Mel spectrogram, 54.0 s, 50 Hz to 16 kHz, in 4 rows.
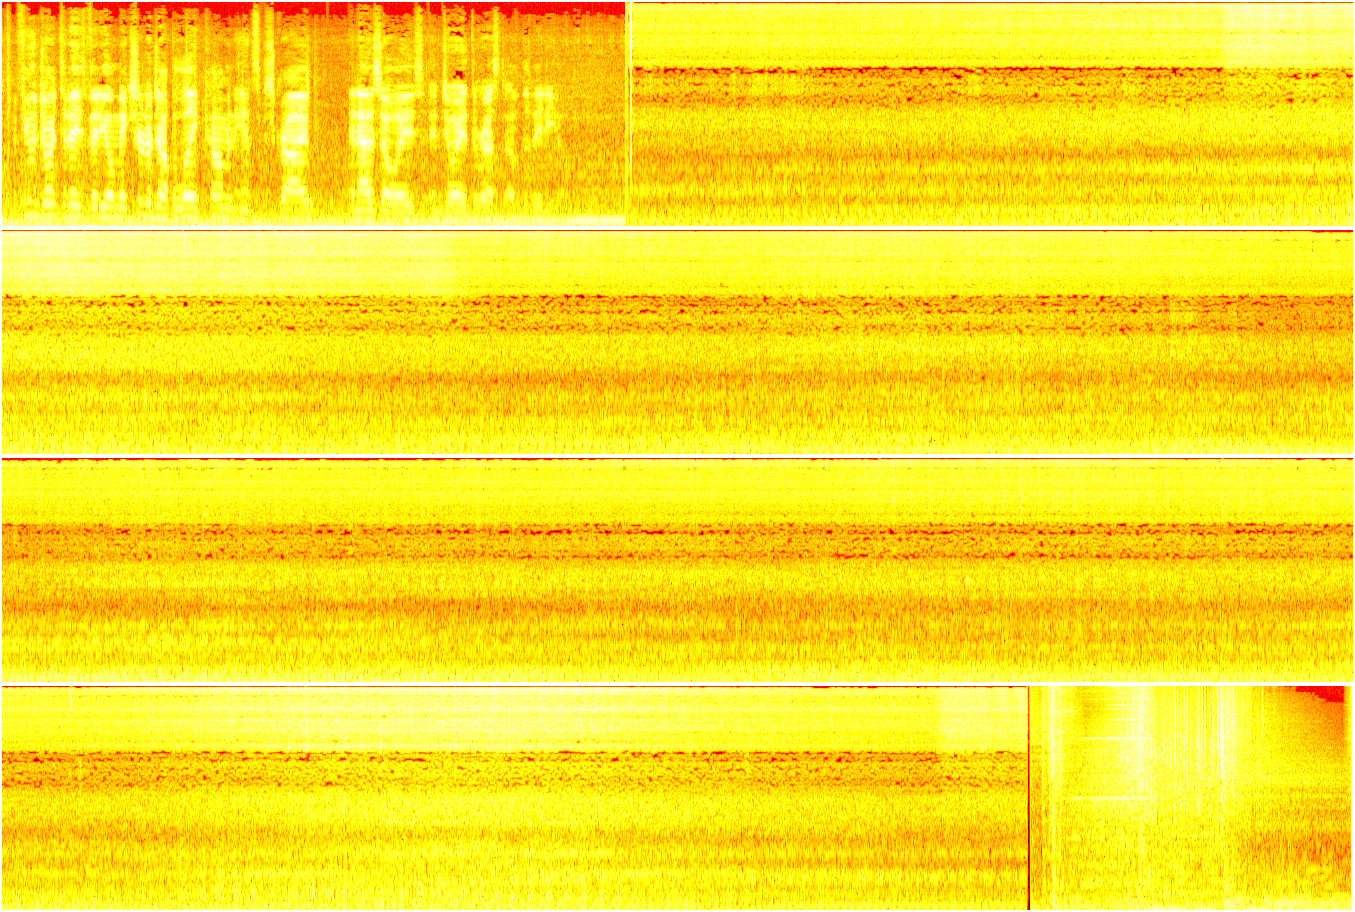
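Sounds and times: car engine idling: 0.0s - 50.9s
hiss: 9.5s - 20.1s, 49.6s - 50.8s.

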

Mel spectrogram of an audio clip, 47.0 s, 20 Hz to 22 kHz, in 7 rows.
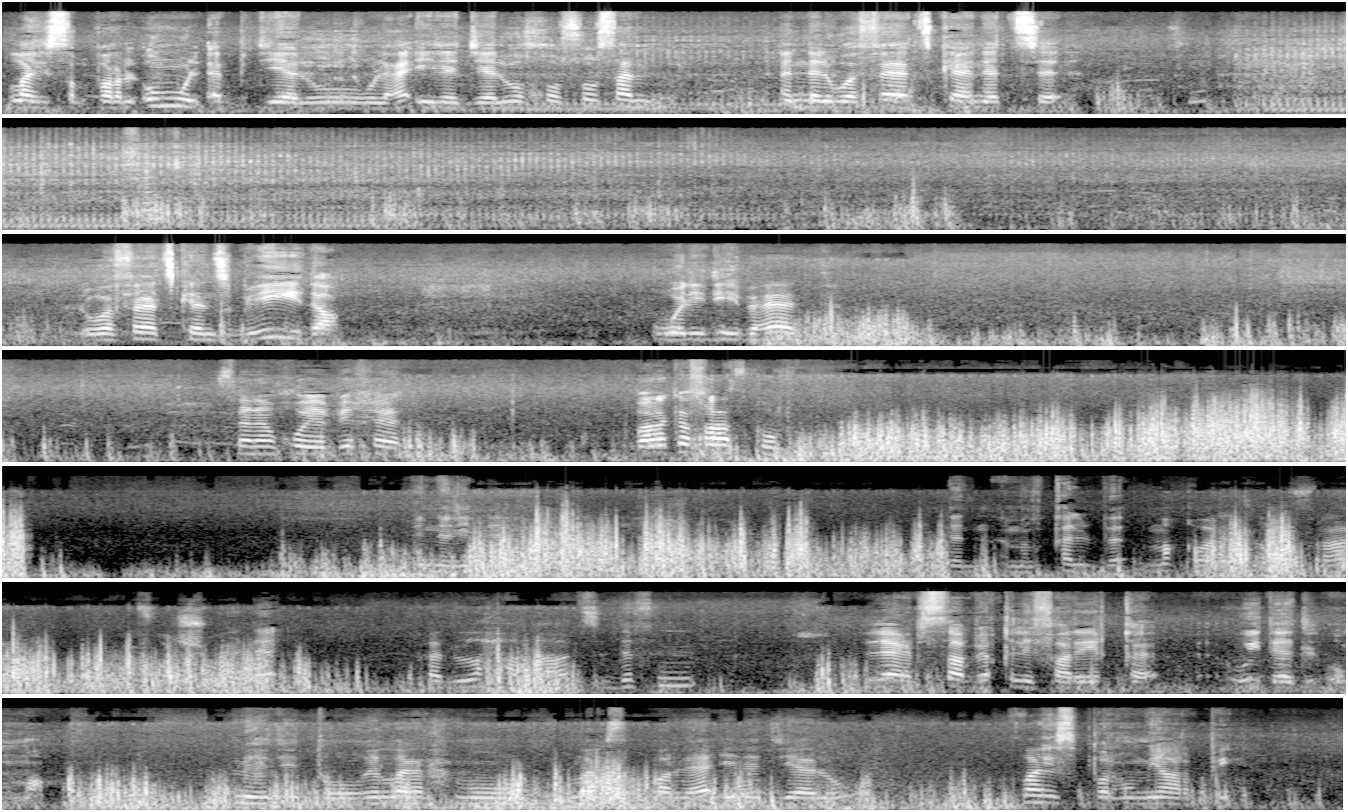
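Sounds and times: wind buffeting microphone: 0.0s - 47.0s
murmur of voices: 1.4s - 11.0s.

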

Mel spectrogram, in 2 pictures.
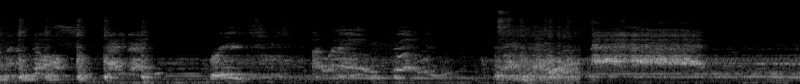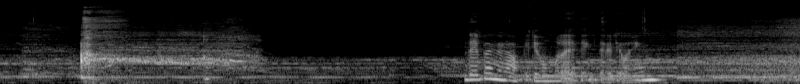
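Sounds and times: sustained background music: 0.0s - 16.0s.

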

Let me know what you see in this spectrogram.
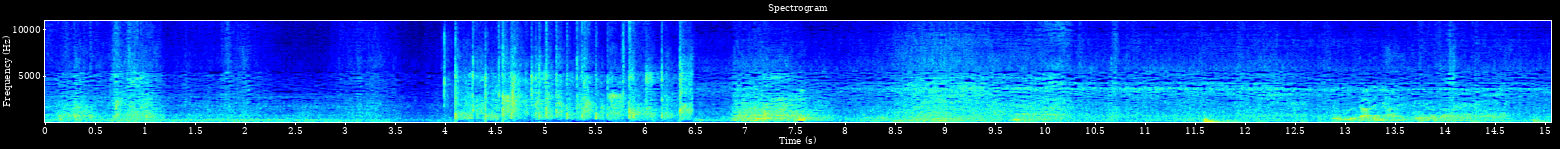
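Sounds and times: crowd applauding: 4.0s - 6.5s.

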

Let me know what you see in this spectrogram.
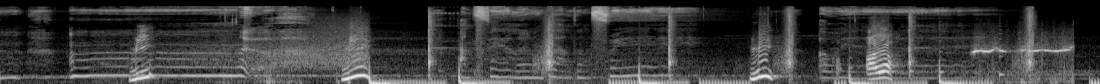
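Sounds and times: hip-hop beat with deep bass: 3.2s - 7.0s, 7.7s - 10.4s
held whistle note: 9.7s - 10.8s.

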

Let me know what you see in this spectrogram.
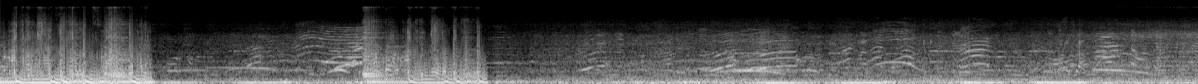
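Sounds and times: heavy bass pulses from speakers: 0.0s - 3.0s, 3.6s - 5.1s
crowd shouting: 1.5s - 11.8s.

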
